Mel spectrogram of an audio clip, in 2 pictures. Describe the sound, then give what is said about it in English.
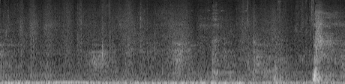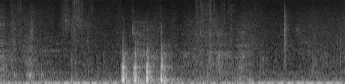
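A quick series of four firm, fairly loud knocks on a door, rising over a steady low background hum, with one softer thump a couple of seconds earlier. “Oh, don't open the door.”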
